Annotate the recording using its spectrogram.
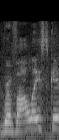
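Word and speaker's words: Revalé Skin: Rivali Skin, am I pronouncing that correctly?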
